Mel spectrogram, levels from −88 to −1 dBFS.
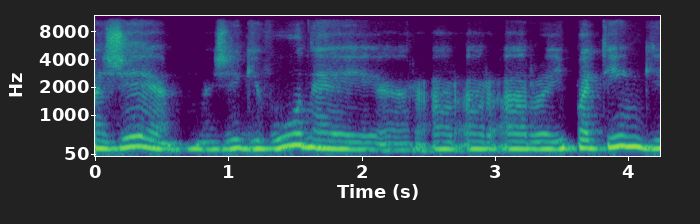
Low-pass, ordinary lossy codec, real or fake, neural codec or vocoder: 10.8 kHz; Opus, 64 kbps; real; none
